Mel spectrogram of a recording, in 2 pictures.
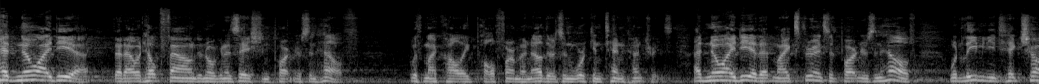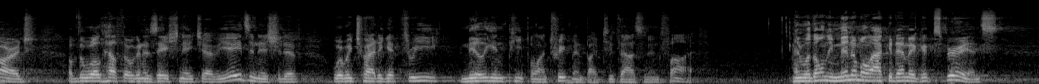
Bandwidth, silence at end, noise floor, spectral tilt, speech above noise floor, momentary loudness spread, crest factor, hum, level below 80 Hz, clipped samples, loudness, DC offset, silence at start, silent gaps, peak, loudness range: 15 kHz; 0.1 s; -53 dBFS; -5 dB/octave; 28 dB; 13 LU; 20 dB; none; -54 dBFS; under 0.1%; -26 LUFS; under 0.1%; 0 s; none; -6 dBFS; 4 LU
